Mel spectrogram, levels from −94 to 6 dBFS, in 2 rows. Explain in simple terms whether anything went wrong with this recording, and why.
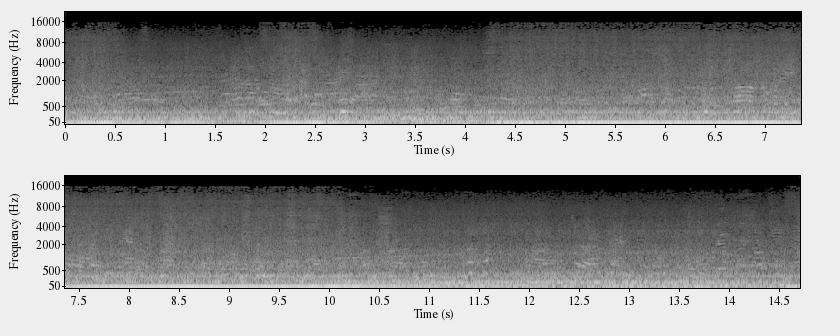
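Nothing went wrong here: listening all the way through, there's no glitch, dropout or distortion anywhere in the sound to point to.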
